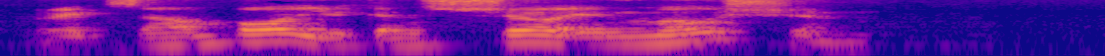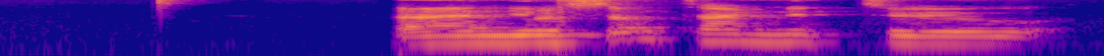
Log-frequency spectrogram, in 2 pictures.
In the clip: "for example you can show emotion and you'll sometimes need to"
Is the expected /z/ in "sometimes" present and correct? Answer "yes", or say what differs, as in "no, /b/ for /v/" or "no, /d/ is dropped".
no, /z/ is dropped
